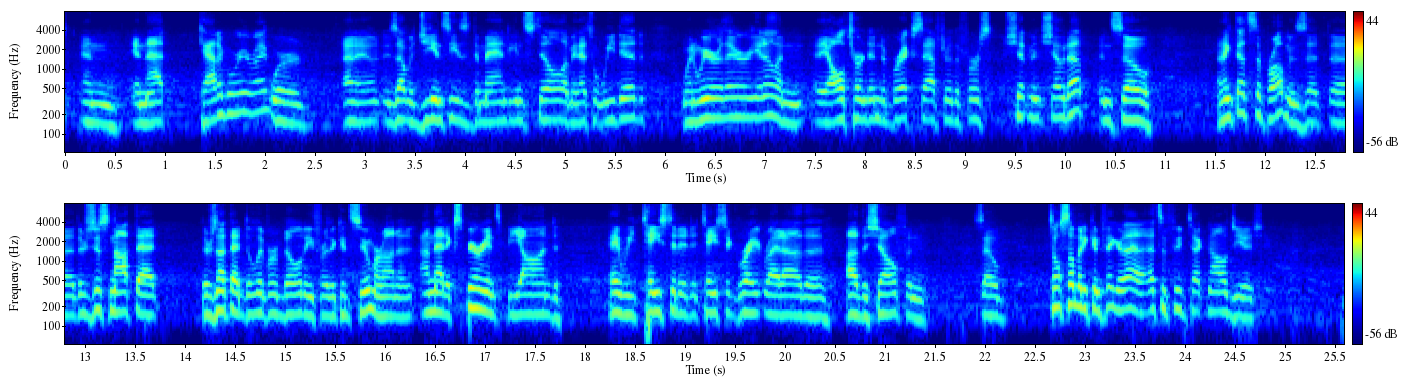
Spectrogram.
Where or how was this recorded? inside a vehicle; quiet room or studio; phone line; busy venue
busy venue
